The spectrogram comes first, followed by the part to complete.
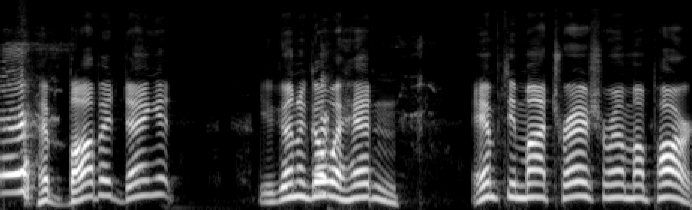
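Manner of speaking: very high-pitched cartoon character voice. Doing a Hank Hill bit addressing Bobby, in Hank Hill voice. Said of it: "I was doing the Hank Hill".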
